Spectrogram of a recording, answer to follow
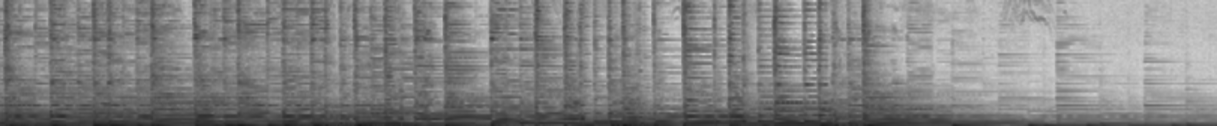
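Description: Acoustic guitar strumming chords in a steady rhythm. About twelve seconds in it drops to softer, sparser playing.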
